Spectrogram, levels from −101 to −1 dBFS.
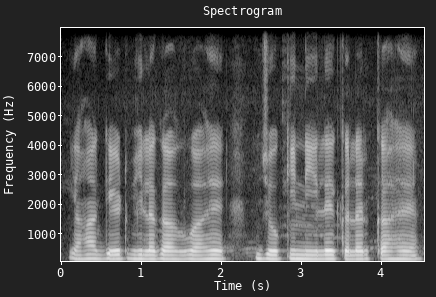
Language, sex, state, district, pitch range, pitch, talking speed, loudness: Hindi, male, Uttar Pradesh, Lalitpur, 135-140 Hz, 135 Hz, 160 wpm, -17 LUFS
